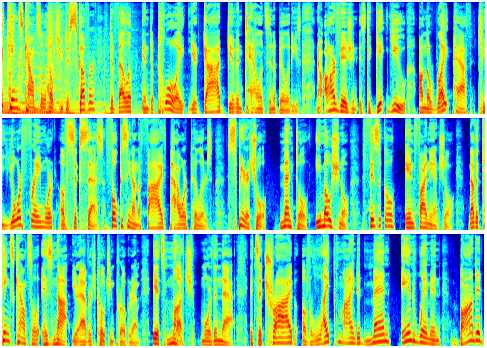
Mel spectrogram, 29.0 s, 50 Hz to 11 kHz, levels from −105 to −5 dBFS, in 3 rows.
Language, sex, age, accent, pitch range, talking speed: English, male, 30-49, American, 105-170 Hz, 140 wpm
